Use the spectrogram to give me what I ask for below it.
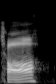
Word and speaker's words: Ptah: I'd want to pronounce the P in it, but it's probably just Ta. – Spell it again. – PTAH. Ptah. Is it? – Yeah, it'd just be like Ta. – Not Ptah. – Like Ta. Like you kind of say the P and the T together.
